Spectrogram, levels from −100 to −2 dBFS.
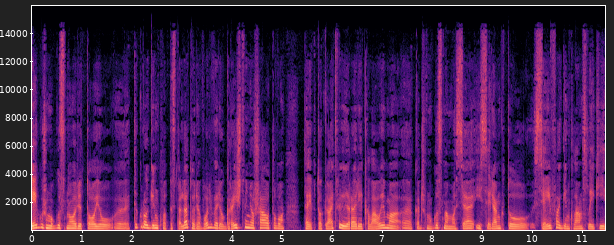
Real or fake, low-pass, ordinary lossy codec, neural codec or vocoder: fake; 14.4 kHz; AAC, 48 kbps; codec, 44.1 kHz, 7.8 kbps, Pupu-Codec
